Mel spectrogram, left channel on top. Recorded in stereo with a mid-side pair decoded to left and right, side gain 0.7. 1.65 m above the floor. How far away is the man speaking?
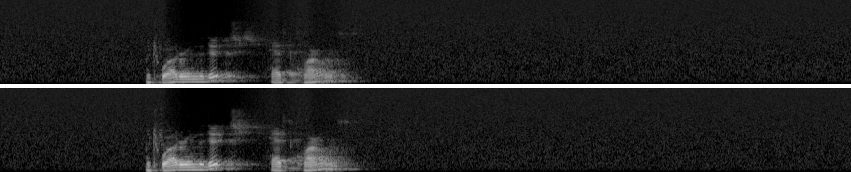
About 4 m.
